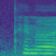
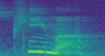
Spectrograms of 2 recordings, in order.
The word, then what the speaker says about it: Pima: I looked it up on Google and that's what Google told me how to pronounce it. I was saying Pima and Pima yesterday. Apparently it's Pima.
